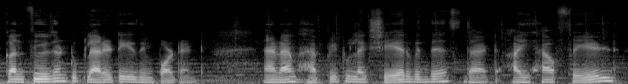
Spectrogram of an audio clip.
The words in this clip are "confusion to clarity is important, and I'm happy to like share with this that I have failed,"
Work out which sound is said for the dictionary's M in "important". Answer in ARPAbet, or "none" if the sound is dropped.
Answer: M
